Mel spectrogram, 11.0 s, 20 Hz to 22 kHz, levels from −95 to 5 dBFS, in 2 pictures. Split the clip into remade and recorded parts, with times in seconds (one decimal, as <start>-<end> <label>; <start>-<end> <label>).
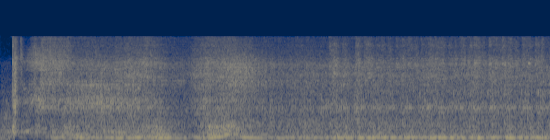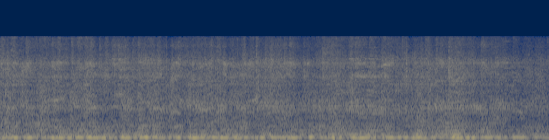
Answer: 0.0-5.7 recorded; 5.7-11.0 remade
